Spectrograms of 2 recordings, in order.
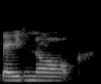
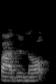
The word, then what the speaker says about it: Badenoch: a known figure, Kemi Badenoch, whose name I learnt this week is not Badenoch, because there's no bad in her name, as she says. Badenoch.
